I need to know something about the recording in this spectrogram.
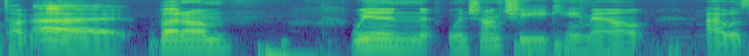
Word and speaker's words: Shang-Chi: It's and then it went from trust me, I thought it was Shang-Chi 2. Shang-Chi 2. then in the movie they pronounce it Shang-Chi.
